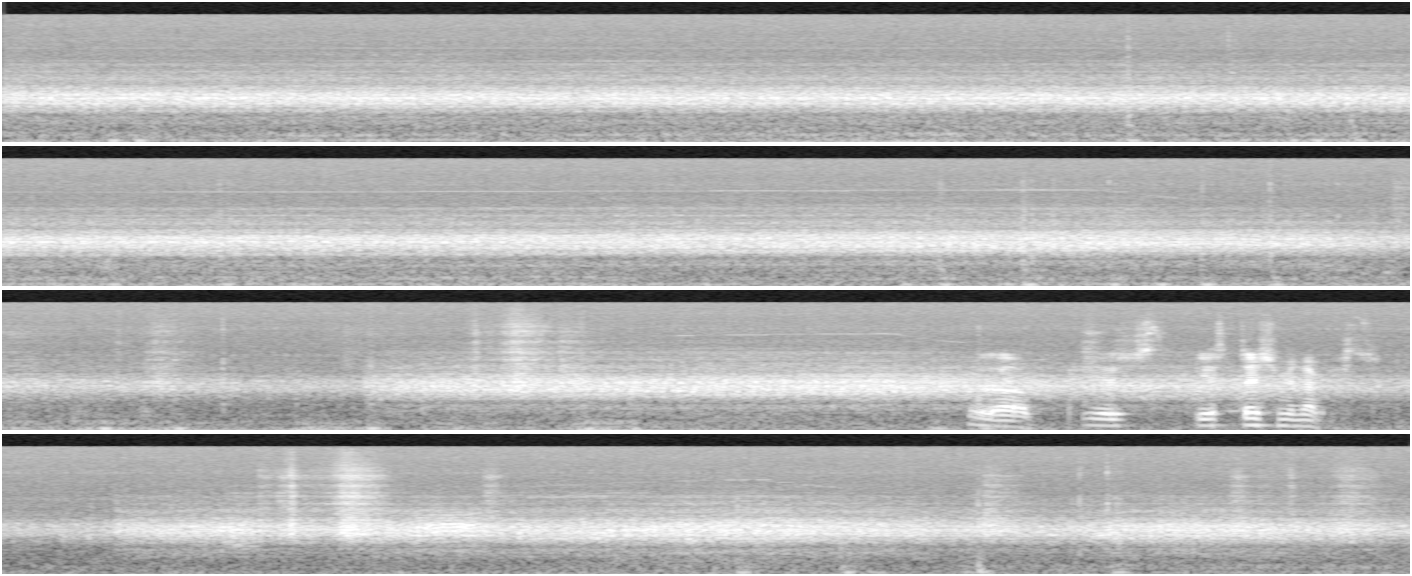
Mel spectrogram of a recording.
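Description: A truck engine hums steadily as it drives along.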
